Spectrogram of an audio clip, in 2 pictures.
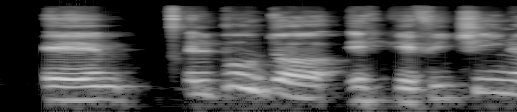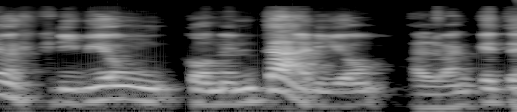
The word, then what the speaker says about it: Ficino: Florencia vivió un tal Marcilio Fichino, se escribe Ficino, entre los años 1433 y 1499.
